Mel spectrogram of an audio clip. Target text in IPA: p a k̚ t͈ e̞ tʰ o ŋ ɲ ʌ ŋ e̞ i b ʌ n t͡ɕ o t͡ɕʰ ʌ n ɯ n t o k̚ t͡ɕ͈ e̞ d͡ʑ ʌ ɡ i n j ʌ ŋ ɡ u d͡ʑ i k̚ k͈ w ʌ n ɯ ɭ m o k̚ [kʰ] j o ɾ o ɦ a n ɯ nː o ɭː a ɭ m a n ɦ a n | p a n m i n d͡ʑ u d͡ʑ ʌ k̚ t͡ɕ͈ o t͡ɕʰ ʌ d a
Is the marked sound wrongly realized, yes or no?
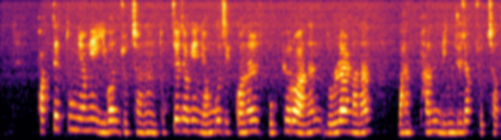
yes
